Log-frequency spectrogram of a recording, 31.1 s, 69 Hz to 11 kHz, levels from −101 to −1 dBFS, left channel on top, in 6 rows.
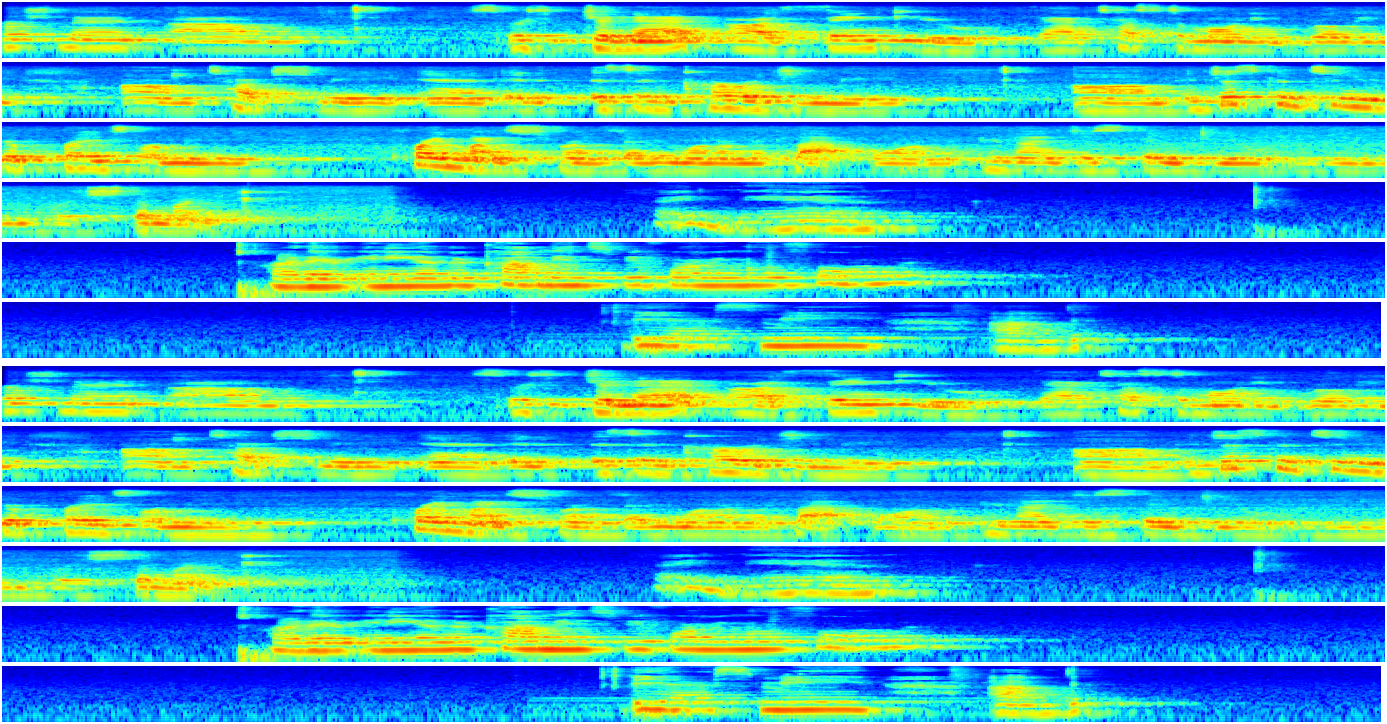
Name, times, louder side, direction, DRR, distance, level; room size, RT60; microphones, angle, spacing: voice 1, 0.0-1.4 1.8-5.4 5.6-8.6 9.2-11.3 11.8-17.0, left 2 dB, 65° left, 4 dB, 1.2 m, -27 dB
voice 2, 18.0-18.9 21.7-24.2 28.3-28.4, equal, 90° left, 2 dB, 1.4 m, -28 dB
voice 3, 28.3-30.0, right 2 dB, 80° right, 8 dB, 0.7 m, -30 dB
9.2 x 5.4 x 2.5 m, 0.87 s
head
